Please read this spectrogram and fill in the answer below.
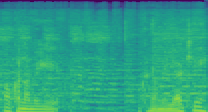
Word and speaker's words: okonomiyaki: We can do okonomiyaki.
